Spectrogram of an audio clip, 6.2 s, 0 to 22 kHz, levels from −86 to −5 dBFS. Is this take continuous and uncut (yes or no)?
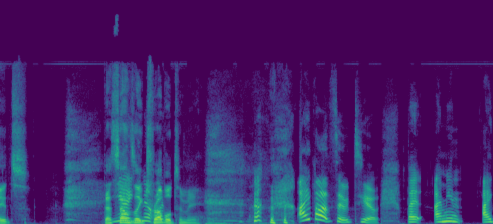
yes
